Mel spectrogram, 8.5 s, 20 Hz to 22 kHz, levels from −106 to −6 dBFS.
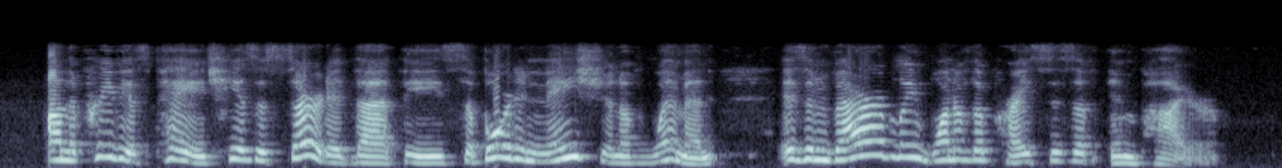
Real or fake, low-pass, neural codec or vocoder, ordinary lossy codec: real; 7.2 kHz; none; Opus, 32 kbps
